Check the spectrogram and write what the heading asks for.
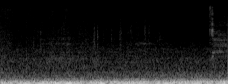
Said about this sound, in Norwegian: Der står den bilen som da Bare kjører opp sånn.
